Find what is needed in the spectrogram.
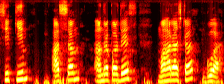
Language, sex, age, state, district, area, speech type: Nepali, male, 45-60, West Bengal, Kalimpong, rural, spontaneous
